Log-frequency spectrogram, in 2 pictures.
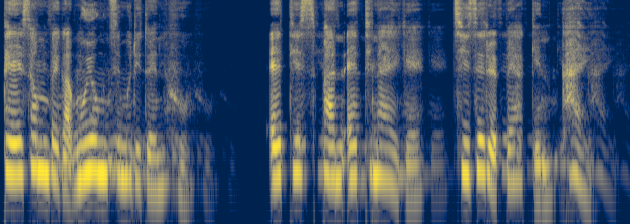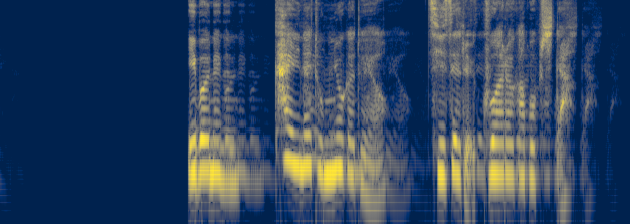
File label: cinematic voice; lineage2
